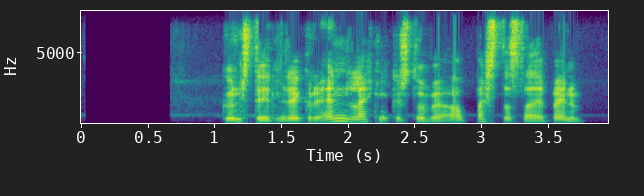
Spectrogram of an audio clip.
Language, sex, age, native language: Icelandic, male, 30-39, Icelandic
